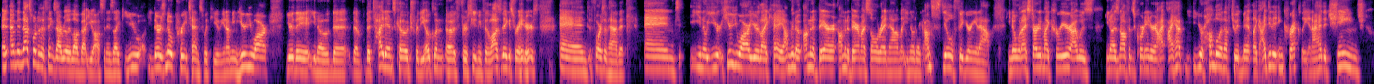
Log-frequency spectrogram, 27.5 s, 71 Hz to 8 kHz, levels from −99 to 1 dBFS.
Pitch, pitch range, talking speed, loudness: 160 Hz, 145-180 Hz, 260 wpm, -19 LUFS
